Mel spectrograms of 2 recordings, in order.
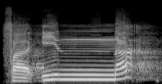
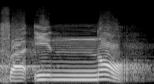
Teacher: Tetapi awas, nunnya jangan tertarik tebal, tetap berada pada posisi tipis.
